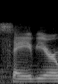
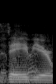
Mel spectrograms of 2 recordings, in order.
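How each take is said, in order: First: The name begins with an S sound. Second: The name begins with a Z sound. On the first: The speaker calls it wrong. "If they're telling you it's Savior with an S" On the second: The speaker calls it right. "it's supposed to be Xavier with a Z"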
